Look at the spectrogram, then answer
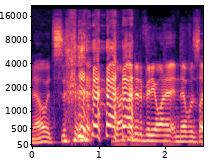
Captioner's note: both Laugh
